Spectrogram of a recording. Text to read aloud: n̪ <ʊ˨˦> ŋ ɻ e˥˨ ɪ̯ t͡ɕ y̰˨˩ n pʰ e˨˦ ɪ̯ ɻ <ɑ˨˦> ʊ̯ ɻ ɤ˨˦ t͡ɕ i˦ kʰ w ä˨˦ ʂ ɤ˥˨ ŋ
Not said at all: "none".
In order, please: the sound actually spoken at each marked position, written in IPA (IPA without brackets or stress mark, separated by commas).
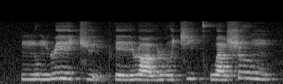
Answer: ʊ˨˦, ɑ˨˦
